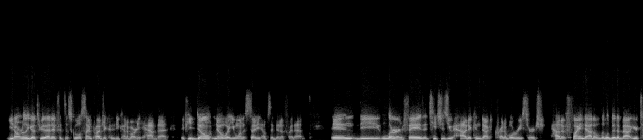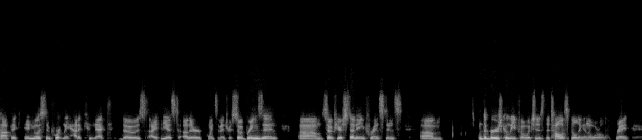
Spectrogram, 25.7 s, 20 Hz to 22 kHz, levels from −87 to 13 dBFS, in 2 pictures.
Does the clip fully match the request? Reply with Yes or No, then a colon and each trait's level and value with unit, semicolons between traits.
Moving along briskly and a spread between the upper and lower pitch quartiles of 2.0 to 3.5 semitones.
No: fast, 210 wpm; average, 4.0 semitones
